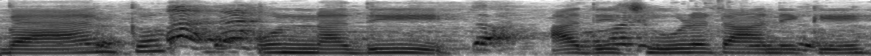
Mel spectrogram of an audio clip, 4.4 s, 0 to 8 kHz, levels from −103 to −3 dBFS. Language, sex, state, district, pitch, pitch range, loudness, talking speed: Telugu, female, Andhra Pradesh, Sri Satya Sai, 200 Hz, 195-215 Hz, -13 LUFS, 70 wpm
